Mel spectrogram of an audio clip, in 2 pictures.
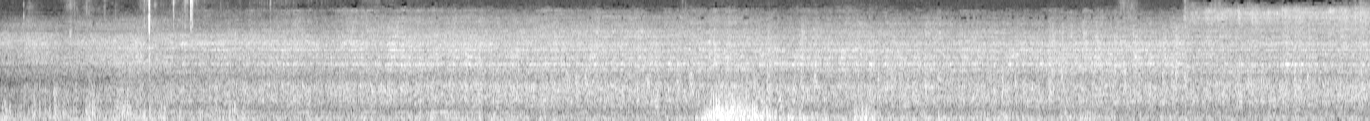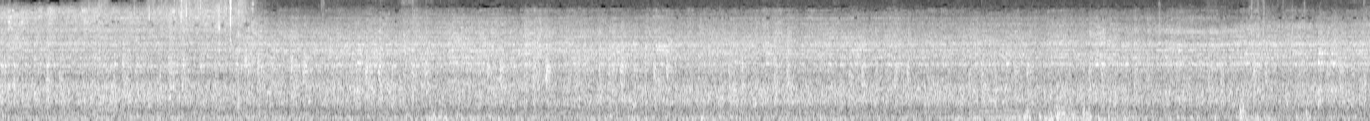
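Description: Tamil Nadu Express passenger train passing, its coaches' wheels rolling steadily on the rails. A brief loud low thump comes about seven seconds in.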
